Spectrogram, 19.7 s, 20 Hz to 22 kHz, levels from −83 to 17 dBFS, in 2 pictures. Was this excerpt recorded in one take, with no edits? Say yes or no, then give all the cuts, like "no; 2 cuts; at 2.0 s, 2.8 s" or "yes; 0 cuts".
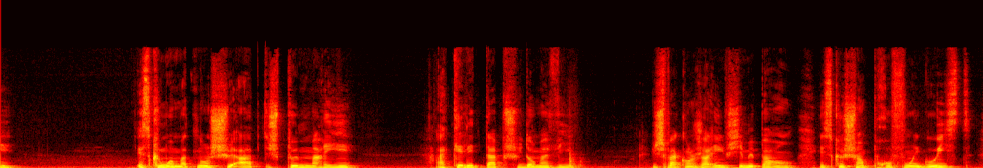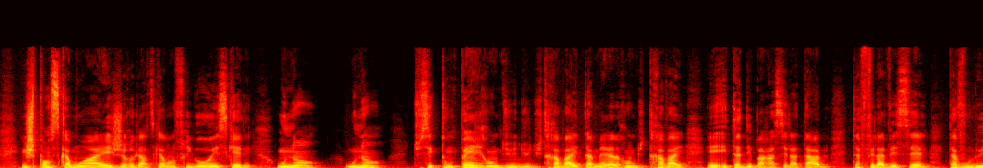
yes; 0 cuts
